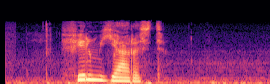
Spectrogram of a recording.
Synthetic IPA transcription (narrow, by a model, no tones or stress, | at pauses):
filmjaɾɨstʼ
